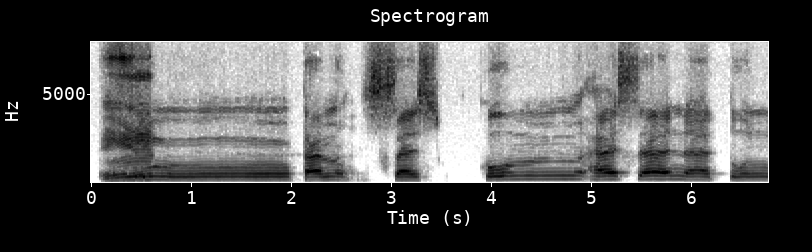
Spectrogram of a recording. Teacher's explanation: Tam tak nak dengung. Ada tanda mati, matikan. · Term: izhar syafawi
